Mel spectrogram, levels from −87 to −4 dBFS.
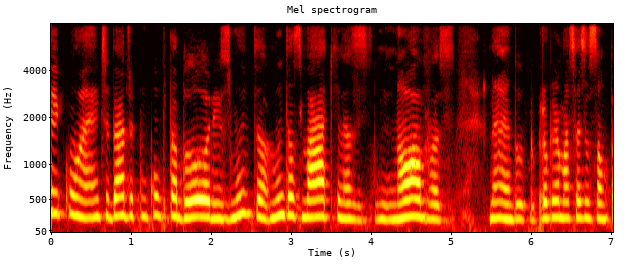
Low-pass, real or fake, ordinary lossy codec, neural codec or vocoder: none; fake; none; codec, 16 kHz, 1 kbps, FreqCodec, larger model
